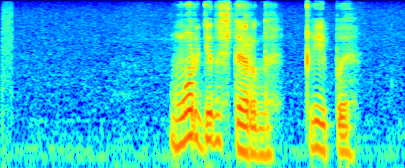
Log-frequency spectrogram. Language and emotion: Russian, neutral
